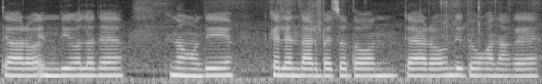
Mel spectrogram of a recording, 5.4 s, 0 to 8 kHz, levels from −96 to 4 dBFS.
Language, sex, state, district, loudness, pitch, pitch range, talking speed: Chakma, female, Tripura, Dhalai, -13 LUFS, 210 Hz, 205-215 Hz, 145 wpm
